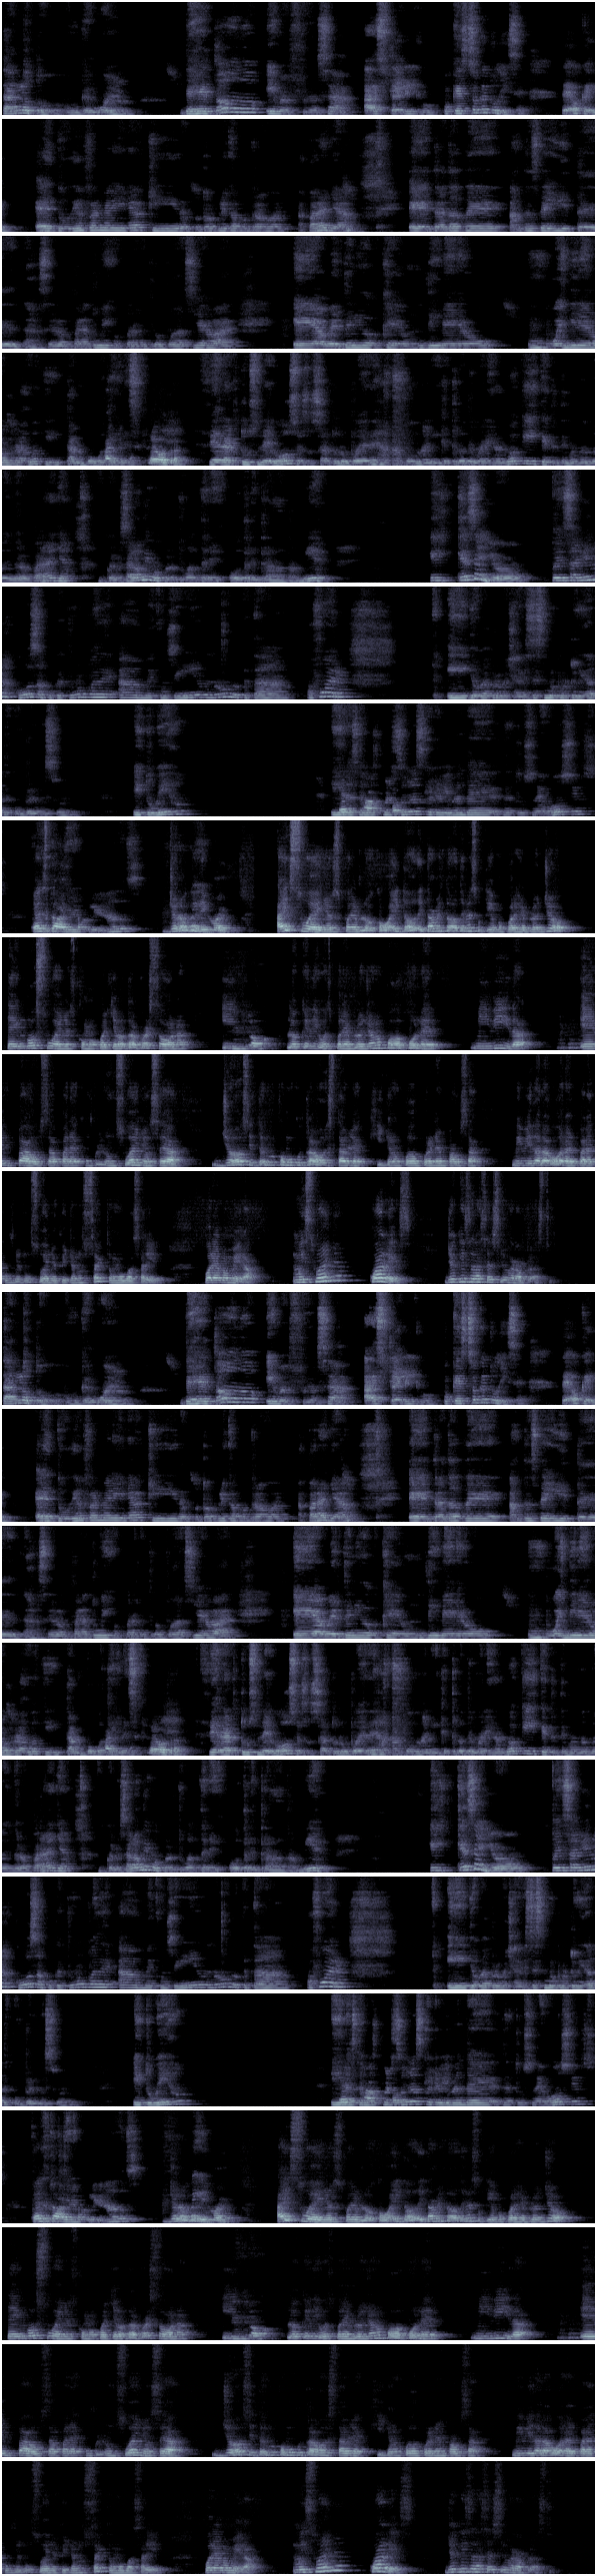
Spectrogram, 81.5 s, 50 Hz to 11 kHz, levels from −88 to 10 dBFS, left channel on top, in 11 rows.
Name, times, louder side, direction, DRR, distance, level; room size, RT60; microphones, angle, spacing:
voice 1, 0.0-1.6 2.2-7.5 7.8-10.9 11.2-18.1 18.5-20.9 21.4-23.9 24.8-34.0 35.0-36.2 36.5-41.9 42.4-45.4 46.1-46.8 48.6-51.9 52.4-53.6 54.2-54.5 62.1-62.6, equal, 35° right, 2.0 m, -35 dB
voice 2, 24.1-24.5 48.7-49.4 52.3-53.0 53.9-54.7 55.3-59.0 59.4-61.6 62.0-64.8 65.2-65.9 66.4-68.9 69.3-72.7 73.1-76.1 76.7-77.3 77.8-78.4 78.7-79.1 79.7-81.0, left 3 dB, 70° left, 1.2 m, -28 dB
14.5 x 6.3 x 2.3 m
head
